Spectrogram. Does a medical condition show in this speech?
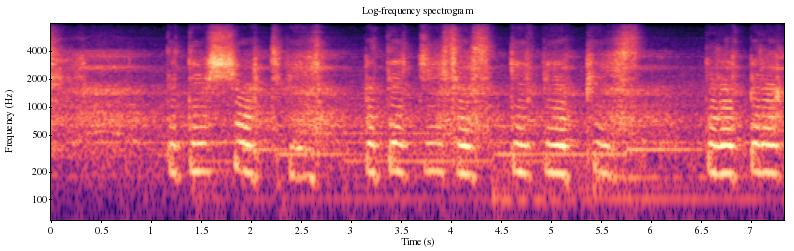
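Yes: fus ALS.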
